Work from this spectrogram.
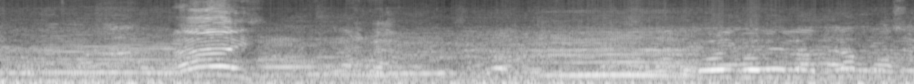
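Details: Young Sahiwal calves, sold in pairs at a Bangladesh cattle market; several overlapping moos, one rising and falling sharply near the first second, with bargaining voices and market hubbub throughout.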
